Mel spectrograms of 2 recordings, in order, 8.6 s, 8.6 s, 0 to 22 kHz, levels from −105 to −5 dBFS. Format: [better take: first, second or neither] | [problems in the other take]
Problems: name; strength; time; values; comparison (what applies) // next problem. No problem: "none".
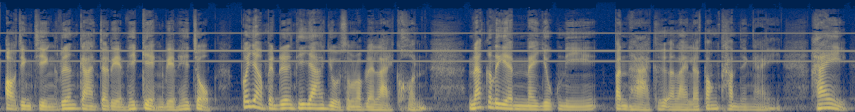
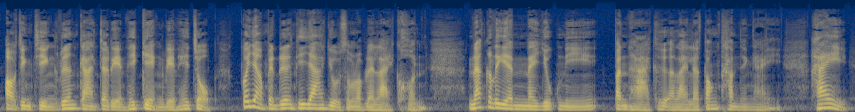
second | high-pitched whine; loud; throughout; 3.5 kHz, 7 dB below the speech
